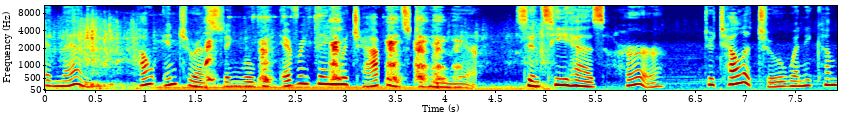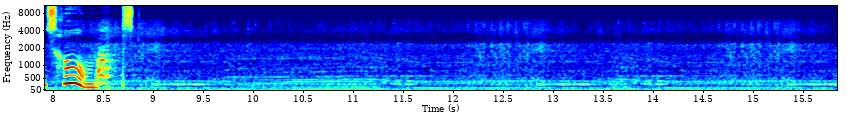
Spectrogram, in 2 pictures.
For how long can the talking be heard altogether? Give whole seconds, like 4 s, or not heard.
9 s.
